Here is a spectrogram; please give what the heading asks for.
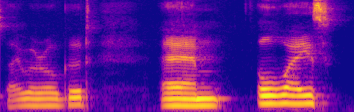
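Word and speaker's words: Alvvays: were all good um always which is spelled with two v's so a l v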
